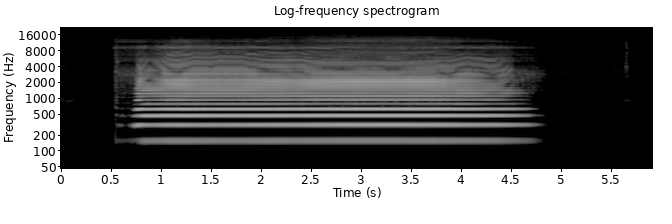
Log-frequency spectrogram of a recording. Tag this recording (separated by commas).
Musical instrument, Music, woodwind instrument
